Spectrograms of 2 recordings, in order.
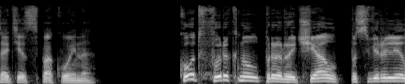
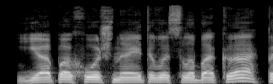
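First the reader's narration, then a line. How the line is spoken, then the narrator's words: Growled. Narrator (Russian): прорычало сновидение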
